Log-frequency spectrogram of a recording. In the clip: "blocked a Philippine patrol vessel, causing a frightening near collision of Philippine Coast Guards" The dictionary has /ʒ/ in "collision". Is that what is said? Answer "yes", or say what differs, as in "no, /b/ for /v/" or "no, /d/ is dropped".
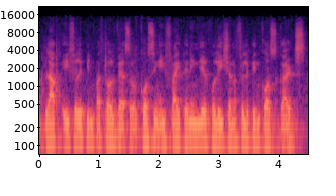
no, /ʃ/ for /ʒ/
